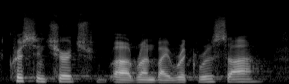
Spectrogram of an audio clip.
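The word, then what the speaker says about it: Rusaw: any of you are interested his last name is spelled r-u-s-a-w so Rick Russo he's written a number of books extremely engaging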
